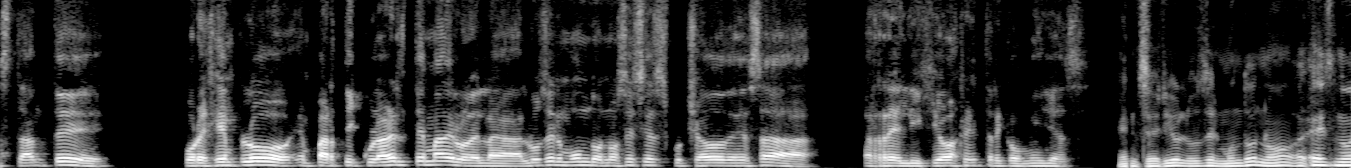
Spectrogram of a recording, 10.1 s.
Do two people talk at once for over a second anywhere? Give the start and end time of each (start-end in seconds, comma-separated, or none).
none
